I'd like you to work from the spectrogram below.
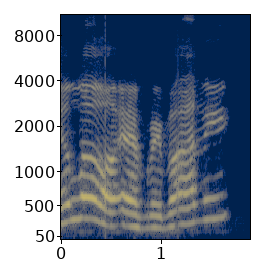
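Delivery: very high-pitched cartoon-style voice. Showing the others the voice heard in their head: Dr. Nick voice. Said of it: "is it the doctor from The Simpsons?".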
